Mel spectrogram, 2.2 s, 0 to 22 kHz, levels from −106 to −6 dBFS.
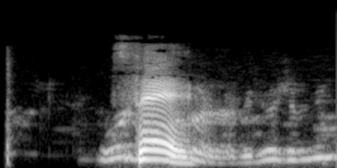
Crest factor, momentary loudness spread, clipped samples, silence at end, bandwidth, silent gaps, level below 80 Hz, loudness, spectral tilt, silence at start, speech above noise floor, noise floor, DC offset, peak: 18 dB; 20 LU; under 0.1%; 0 s; 7.6 kHz; none; -64 dBFS; -14 LUFS; -7 dB/octave; 0.7 s; 49 dB; -66 dBFS; under 0.1%; 0 dBFS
